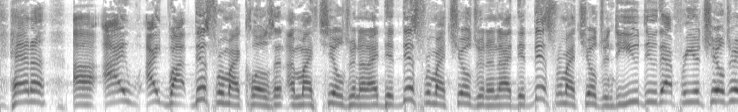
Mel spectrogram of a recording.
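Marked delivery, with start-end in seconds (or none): none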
